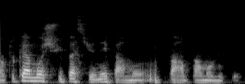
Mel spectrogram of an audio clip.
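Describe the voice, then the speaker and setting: A man's voice with a dark, mellow tone and very wide swings in pitch. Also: dry, close sound with no echo. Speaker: professional coach and trainer. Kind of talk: webinar presentation. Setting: online webinar. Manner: halting, with frequent repetitions and fillers.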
